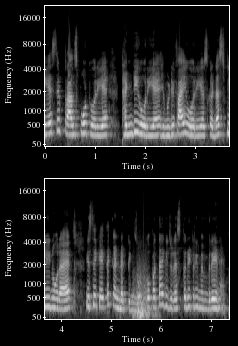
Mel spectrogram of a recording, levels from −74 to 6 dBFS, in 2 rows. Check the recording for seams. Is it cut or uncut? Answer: cut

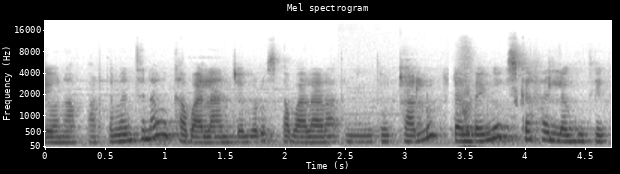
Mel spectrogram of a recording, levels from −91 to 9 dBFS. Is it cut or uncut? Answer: cut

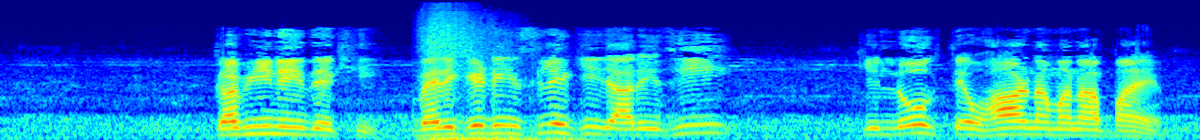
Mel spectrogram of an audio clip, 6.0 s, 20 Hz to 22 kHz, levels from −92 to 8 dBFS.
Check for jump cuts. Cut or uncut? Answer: cut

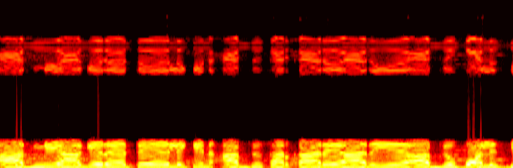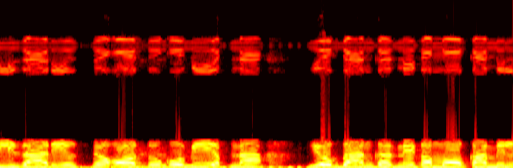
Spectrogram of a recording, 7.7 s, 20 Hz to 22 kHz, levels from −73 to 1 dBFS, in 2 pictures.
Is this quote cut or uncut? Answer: uncut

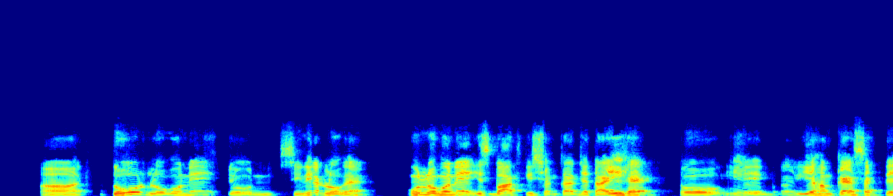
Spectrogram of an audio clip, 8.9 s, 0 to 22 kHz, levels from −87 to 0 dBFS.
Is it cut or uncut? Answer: uncut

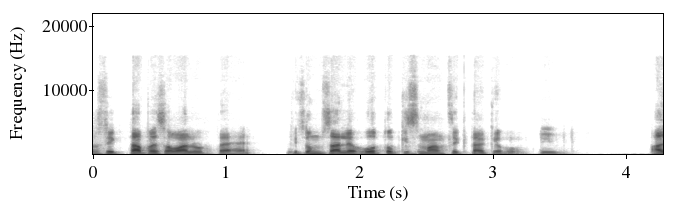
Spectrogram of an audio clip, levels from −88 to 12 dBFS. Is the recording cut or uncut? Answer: uncut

